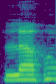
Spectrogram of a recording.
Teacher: উল্টো পেশকে ওয়া মাদ্দার মতো এক আলিফ পরিমাণ টান দিয়ে পড়তে হয়।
